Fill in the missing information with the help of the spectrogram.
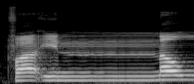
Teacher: lafzul jalalah itu kalau di tengah panjangnya Hanya dua ketukan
